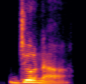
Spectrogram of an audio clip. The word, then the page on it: Jonah: Indian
